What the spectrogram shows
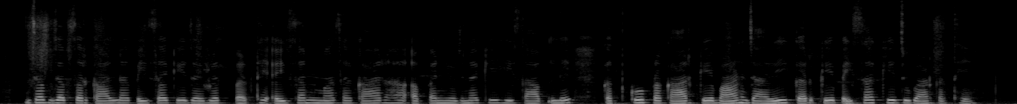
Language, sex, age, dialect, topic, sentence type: Chhattisgarhi, female, 25-30, Central, banking, statement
